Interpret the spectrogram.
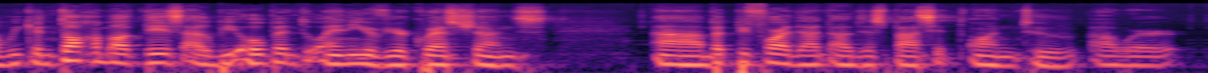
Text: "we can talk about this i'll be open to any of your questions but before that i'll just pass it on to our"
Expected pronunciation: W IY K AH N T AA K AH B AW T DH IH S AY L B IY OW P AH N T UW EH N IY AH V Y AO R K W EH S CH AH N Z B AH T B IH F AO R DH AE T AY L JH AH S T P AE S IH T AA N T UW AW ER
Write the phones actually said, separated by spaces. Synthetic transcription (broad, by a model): W IY K AH N T AA K AH B AW T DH IH S AY L B IY OW P AH N T UW EH N IY AH V Y AO R K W EH S CH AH N S B AH T B IH F AO R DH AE T AY L JH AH S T P AE S IH T AA N T UW AW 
